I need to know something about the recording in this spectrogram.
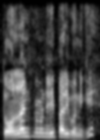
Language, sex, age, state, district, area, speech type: Odia, male, 18-30, Odisha, Cuttack, urban, spontaneous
